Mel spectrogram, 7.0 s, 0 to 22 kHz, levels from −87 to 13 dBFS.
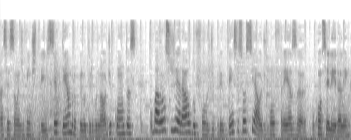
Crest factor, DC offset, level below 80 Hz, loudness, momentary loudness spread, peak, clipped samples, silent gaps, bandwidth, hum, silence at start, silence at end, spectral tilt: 18 dB; under 0.1%; -40 dBFS; -27 LUFS; 8 LU; -8 dBFS; under 0.1%; none; 11.5 kHz; none; 0 s; 0 s; -5 dB/octave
